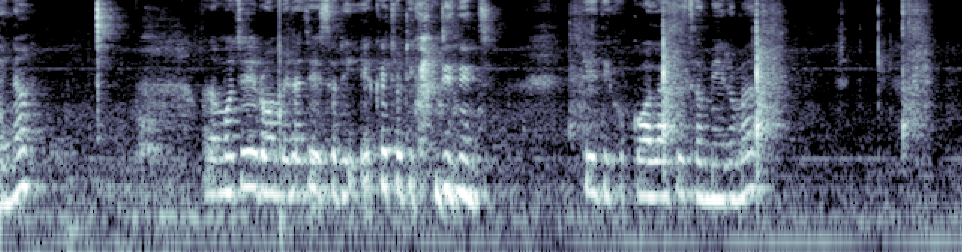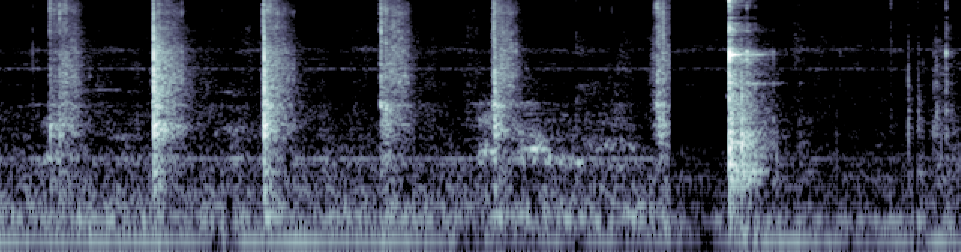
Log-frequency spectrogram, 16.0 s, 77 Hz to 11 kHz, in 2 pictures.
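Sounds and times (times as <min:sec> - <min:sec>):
knife chopping on cutting board: 0:04.7 - 0:10.6, 0:11.2 - 0:12.6, 0:13.2 - 0:13.6.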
